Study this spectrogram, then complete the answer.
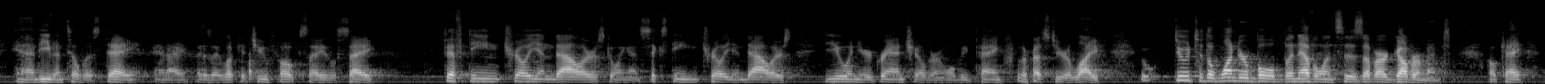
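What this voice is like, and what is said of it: Sarcastic tone. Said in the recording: “you can hear the sarcasm in my voice.”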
